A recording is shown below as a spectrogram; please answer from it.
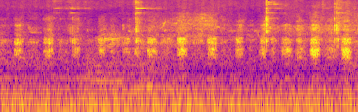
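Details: Rapid, quiet panting from Macho, a Rottweiler at play during fetch, each short breathy puff following quickly on the last in an even rhythm, with a low rumble underneath.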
